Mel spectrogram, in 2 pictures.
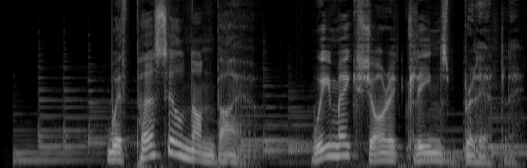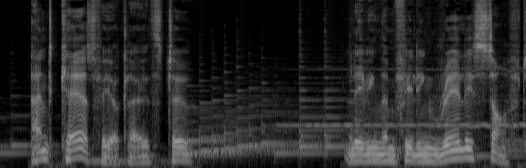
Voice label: ad; Persil Non-Bio; friendly ad

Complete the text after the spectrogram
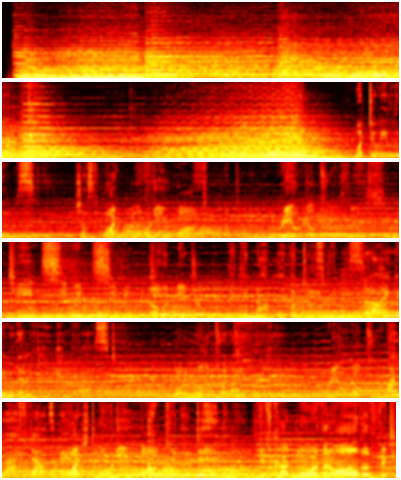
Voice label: Voice Over Collage

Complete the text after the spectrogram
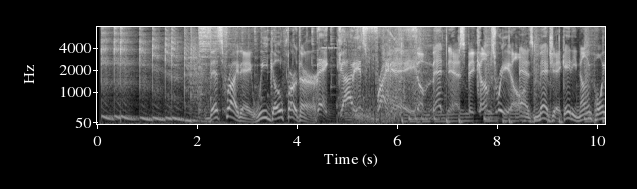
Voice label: Radio Voice Over; MAGIC MIXES

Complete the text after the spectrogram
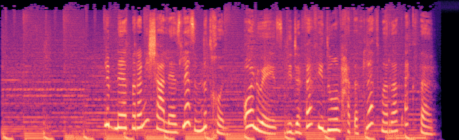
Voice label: Algerian VO

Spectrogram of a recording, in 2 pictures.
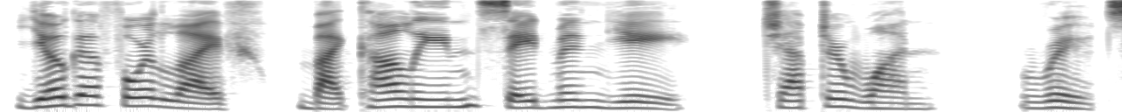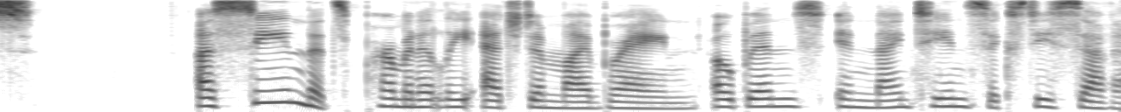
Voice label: audiobook sample

